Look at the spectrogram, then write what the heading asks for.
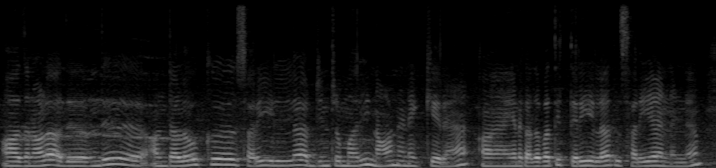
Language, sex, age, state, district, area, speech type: Tamil, female, 18-30, Tamil Nadu, Tirunelveli, rural, spontaneous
